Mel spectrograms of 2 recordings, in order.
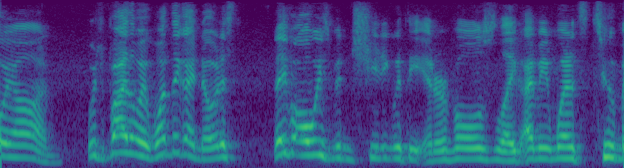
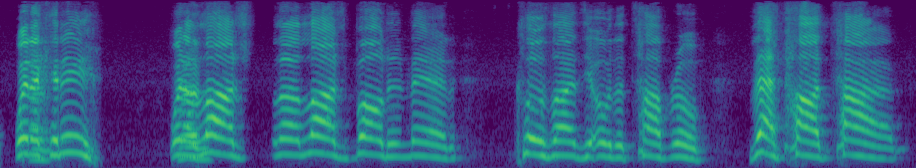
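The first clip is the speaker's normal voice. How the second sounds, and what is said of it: Imitates another person's voice. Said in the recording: “that Dusty Rhodes impression”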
